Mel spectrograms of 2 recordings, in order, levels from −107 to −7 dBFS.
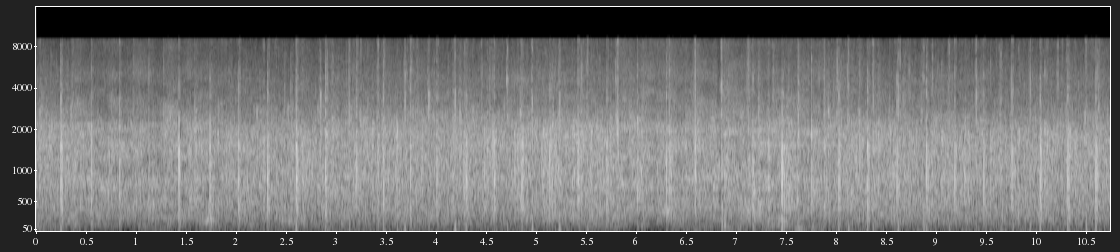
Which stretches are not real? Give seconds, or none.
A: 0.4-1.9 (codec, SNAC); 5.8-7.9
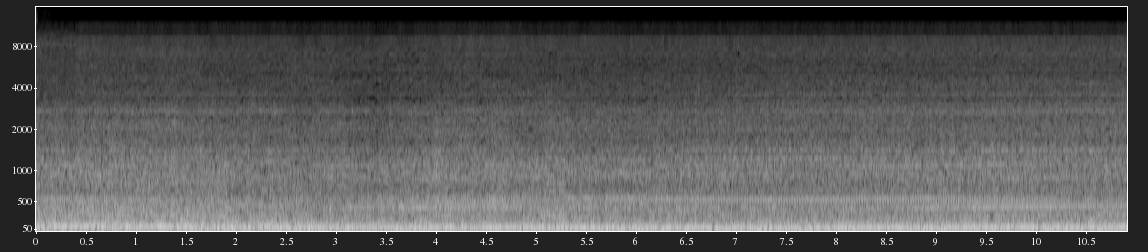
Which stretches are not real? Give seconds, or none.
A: 1.0-6.2 (codec, SNAC)

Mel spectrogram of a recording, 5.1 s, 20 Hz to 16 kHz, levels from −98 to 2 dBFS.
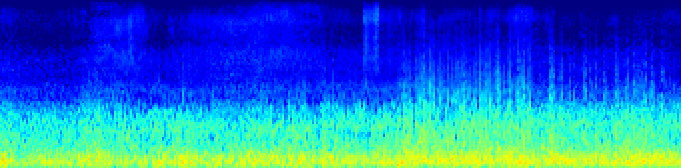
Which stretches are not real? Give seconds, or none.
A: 0.8-1.6 (vocoder, BigVGAN v2); 2.0-4.0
